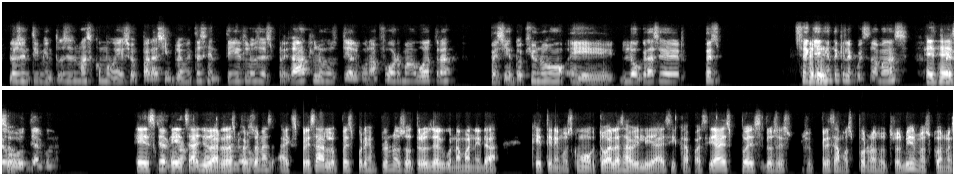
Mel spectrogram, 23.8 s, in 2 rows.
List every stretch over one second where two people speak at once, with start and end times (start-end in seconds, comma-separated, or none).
13.8-15.3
